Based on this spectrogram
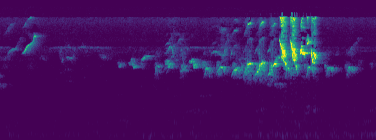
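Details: Double-collared seedeater singing in a bird singing tournament: high twittering phrases that start faint and sparse, then build into a loud, dense burst of rapid chirps and trills near the end before fading, over a quiet low rumble.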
